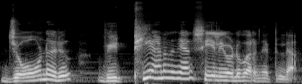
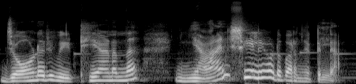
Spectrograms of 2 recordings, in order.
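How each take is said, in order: First: The stress falls on the word വിഡ്ഢിയാണെന്ന്. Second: The stress falls on the word ഞാൻ. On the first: Other insults were used, but not that word. "വിഡ്ഢിയാണെന്നുള്ള ഭാഗത്തിന് ഒരു stress കൊടുത്ത് പറയാം" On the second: Others may have said it, but not the speaker. "വേറെ ഒരുപാട് പേര് പറഞ്ഞു കാണും, പക്ഷെ ഞാൻ പറഞ്ഞിട്ടില്ല"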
